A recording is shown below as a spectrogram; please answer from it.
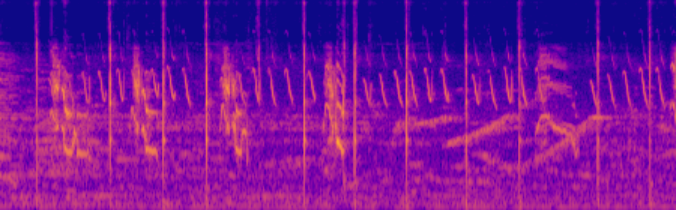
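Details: Two-month-old black francolin chicks, happy at being let out into a home aviary, give rapid series of high, thin, downward-slurred chirps in overlapping bursts, with a few longer rising whistles and sharp clicks.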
